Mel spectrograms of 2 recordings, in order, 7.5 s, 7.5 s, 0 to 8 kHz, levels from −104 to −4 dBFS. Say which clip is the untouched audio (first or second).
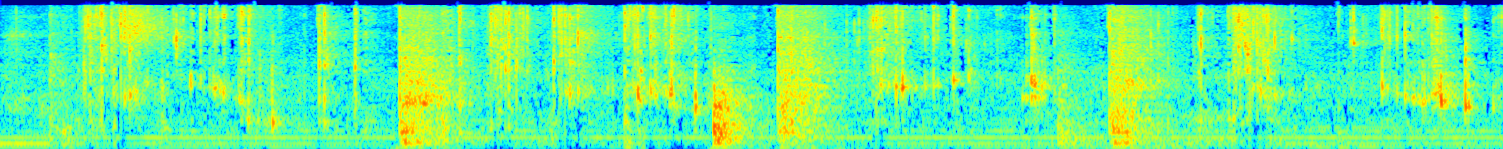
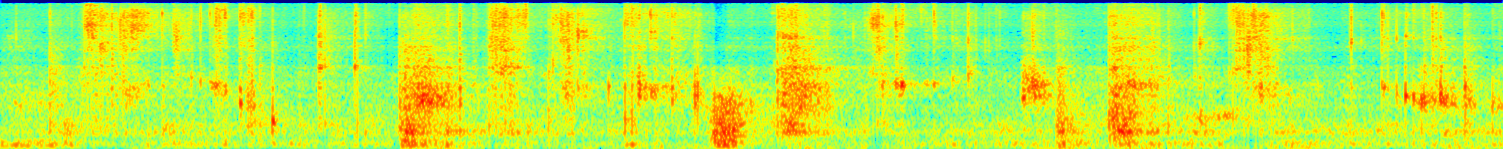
first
